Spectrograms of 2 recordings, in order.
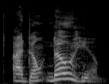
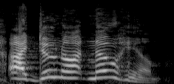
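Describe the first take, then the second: First: Peter's first denial, fairly low-key; restrained denial. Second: Loud, slow, emphatic denial; Peter. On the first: Preacher voices Peter denying Jesus, restrained. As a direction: deny it briefly without raising the voice much. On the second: Preacher voices Peter's last denial of Jesus, loud and emphatic. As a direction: raise pitch and volume, hammering out each word. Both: Retold or imitated.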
